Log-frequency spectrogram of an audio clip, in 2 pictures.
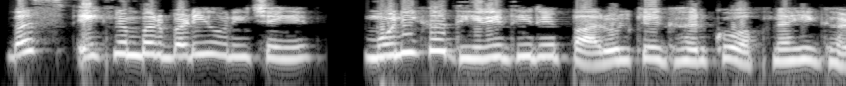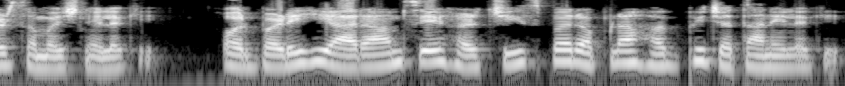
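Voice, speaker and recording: A woman's voice: lowish voice, animated, moderate pace, darkish tone, dry recording. A woman reading scripted moral-story narration as the storyteller.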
